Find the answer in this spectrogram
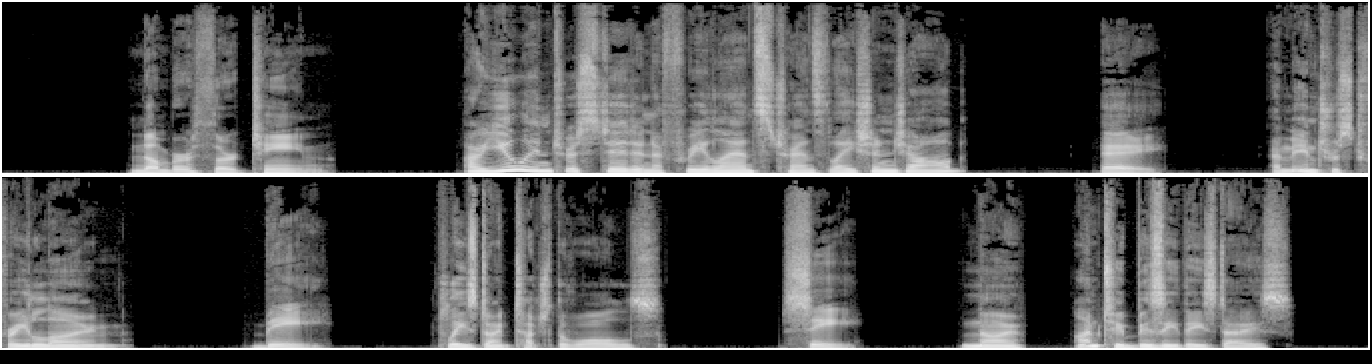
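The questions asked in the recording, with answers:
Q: Are you interested in a freelance translation job?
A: C: No, I'm too busy these days.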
